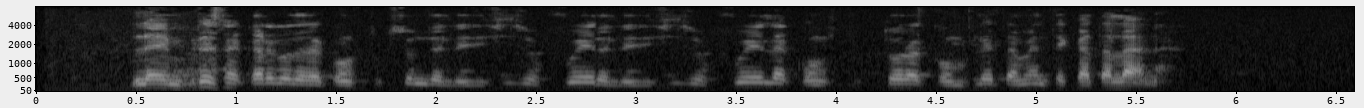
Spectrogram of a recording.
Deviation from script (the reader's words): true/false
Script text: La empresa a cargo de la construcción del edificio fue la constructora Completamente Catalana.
true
